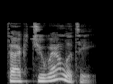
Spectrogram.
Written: factuality

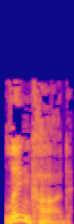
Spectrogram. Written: lingcod

